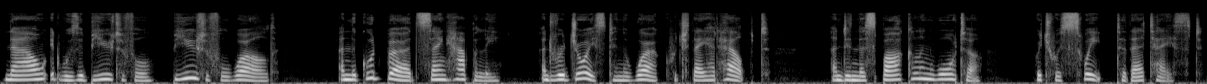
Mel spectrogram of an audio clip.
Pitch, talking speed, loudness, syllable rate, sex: 210 Hz, 165 wpm, -19 LUFS, 4.7 syllables/s, female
